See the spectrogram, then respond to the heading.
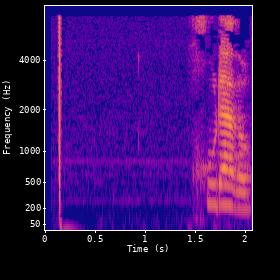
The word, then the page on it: Jurado: Spanish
